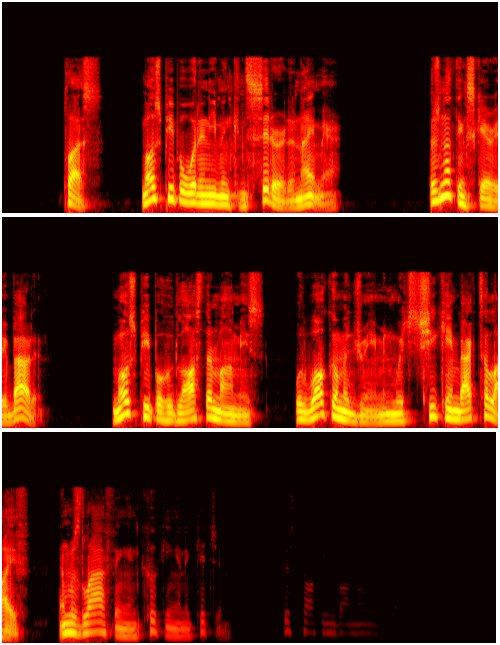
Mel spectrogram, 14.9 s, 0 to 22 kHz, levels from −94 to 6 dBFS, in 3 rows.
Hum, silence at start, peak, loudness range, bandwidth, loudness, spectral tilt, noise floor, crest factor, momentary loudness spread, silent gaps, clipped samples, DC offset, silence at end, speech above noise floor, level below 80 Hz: none; 0.65 s; -6 dBFS; 8 LU; 8.8 kHz; -24 LUFS; -6.5 dB/octave; under -90 dBFS; 20 dB; 13 LU; 10.42-10.47 s; under 0.1%; under 0.1%; 3.25 s; over 67 dB; -52 dBFS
